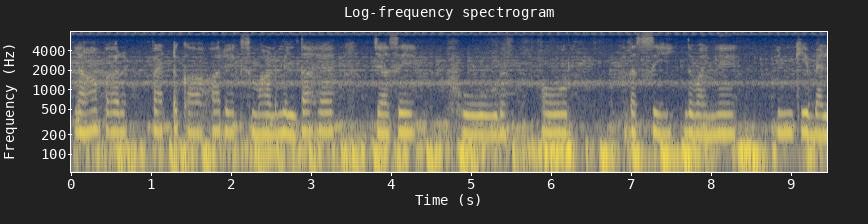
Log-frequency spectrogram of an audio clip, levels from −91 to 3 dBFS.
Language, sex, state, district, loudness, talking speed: Hindi, female, Punjab, Fazilka, -16 LUFS, 90 wpm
